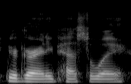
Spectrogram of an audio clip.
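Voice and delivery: ordinary talk, nothing marked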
